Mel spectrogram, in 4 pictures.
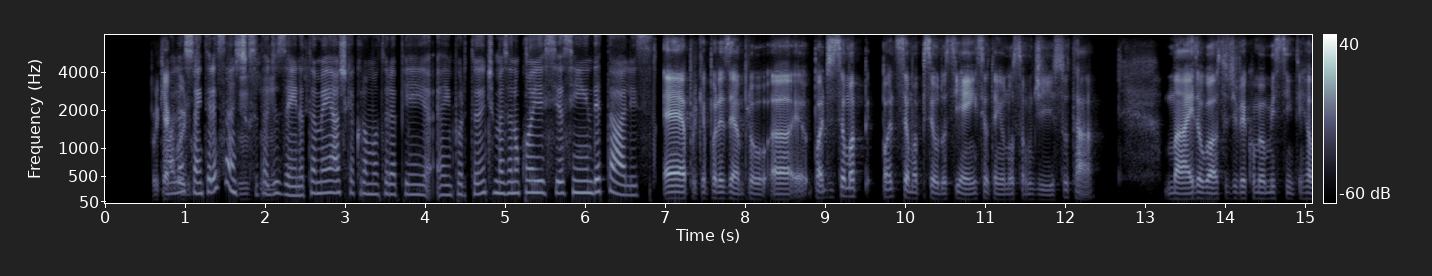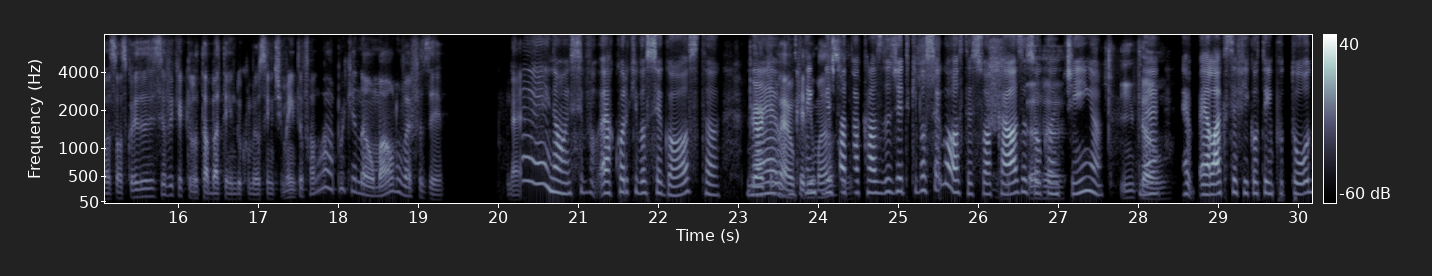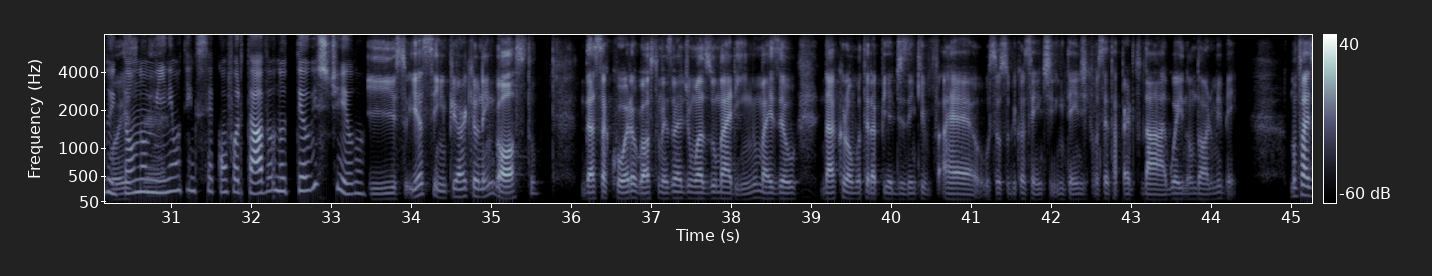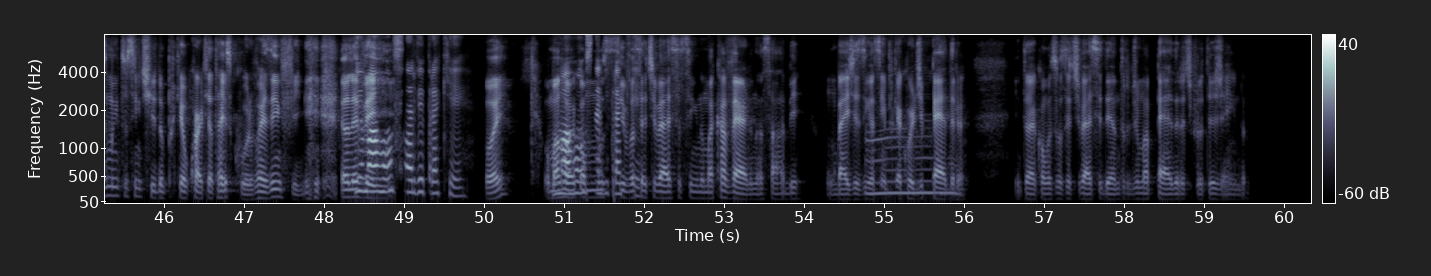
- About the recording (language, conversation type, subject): Portuguese, podcast, Como você organiza seu espaço em casa para ser mais produtivo?
- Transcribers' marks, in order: other background noise; chuckle; drawn out: "Ah"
